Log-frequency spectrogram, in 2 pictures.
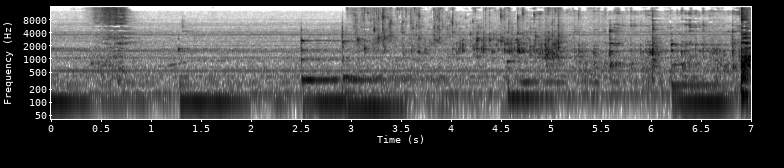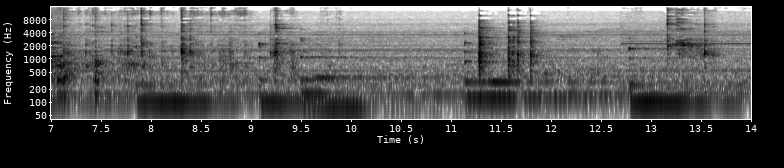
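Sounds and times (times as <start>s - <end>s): water pouring into cup: 3.0s - 7.8s.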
